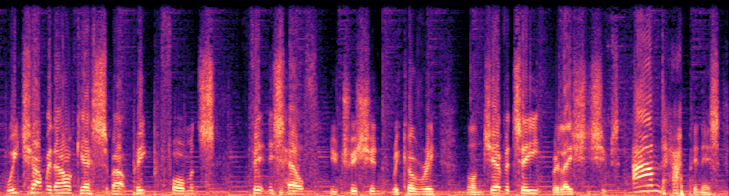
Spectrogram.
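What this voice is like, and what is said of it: Yorkshire accent. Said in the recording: “you'll always hear a Yorkshire accent”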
